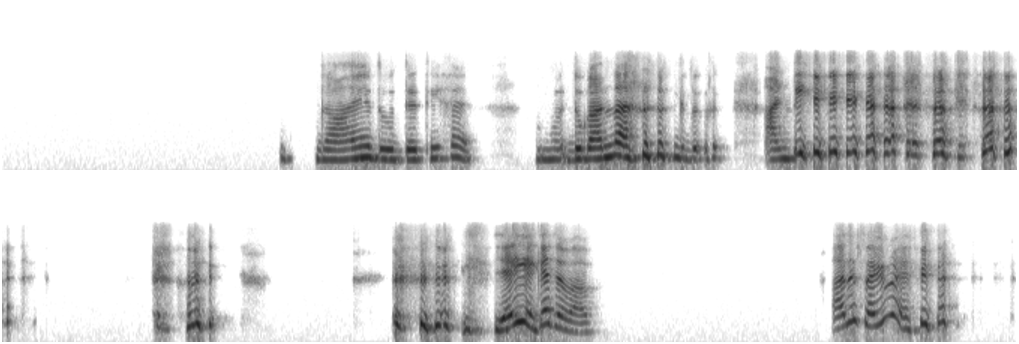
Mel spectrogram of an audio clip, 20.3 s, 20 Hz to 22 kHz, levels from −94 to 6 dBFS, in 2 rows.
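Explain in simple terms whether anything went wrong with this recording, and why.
Nothing went wrong with this speech recording, which passes through an HD Voice (AMR wideband) phone codec working as intended at one of its clearer settings.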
